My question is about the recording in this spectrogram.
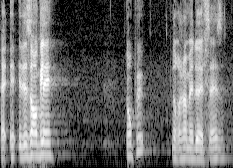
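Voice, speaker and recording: A Belgian French comedian on stage, doing one side of a phone call, stammering and bemused. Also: male voice, fairly high pitch, a little fast, pushed and bright, in a large hall. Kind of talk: stand-up phone sketch. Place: theater stage with audience.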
